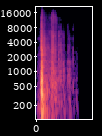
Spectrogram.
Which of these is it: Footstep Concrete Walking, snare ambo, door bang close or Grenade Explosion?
Footstep Concrete Walking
